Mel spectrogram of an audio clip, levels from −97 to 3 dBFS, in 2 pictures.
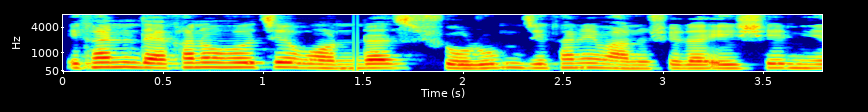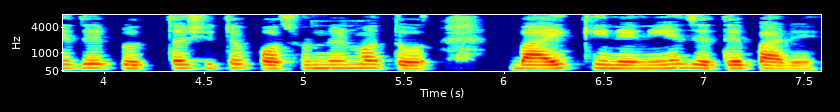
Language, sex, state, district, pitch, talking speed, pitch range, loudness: Bengali, female, West Bengal, North 24 Parganas, 195 Hz, 140 wpm, 185-215 Hz, -17 LUFS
